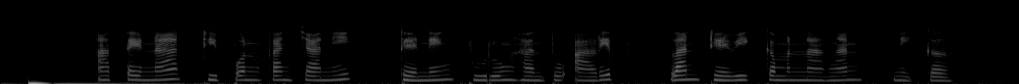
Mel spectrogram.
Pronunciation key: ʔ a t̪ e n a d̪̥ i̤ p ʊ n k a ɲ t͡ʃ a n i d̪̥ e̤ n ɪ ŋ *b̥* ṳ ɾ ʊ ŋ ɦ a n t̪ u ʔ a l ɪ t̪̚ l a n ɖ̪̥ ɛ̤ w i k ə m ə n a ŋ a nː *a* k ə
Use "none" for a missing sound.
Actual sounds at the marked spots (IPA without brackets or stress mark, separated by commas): b̥, i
